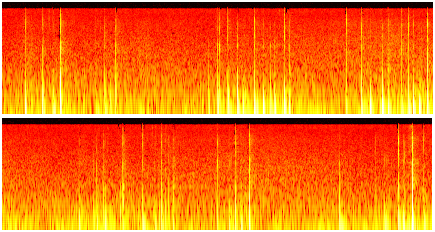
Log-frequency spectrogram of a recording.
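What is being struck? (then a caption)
Plastic dish brush with stiff bristles. Fingertips and nails scratch the dense, stiff plastic bristles of a blue plastic dish brush with a long, curved solid handle, held in both hands above the mic. Quiet, dry, crackly scratches and clicks come in irregular bursts with short pauses, each sharp and instantly damped. The energy sits mostly low, with faint bright ticks on top.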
